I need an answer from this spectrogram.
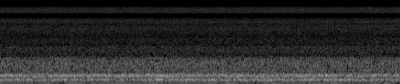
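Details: Japanese honey bees whose colony nested in a storehouse and was removed; an unbroken, even droning hum layered in low bands, with no other sounds standing out.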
